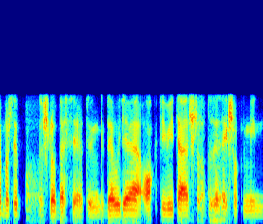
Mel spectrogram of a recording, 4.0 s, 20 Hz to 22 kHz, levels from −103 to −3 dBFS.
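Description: Throughout, the speech passes through a G.729 codec, whose dull, slightly rough and synthetic character fits an 8 kbit/s G.729A stream. Each frame is rebuilt from a vocal tract filter, a pitch predictor and a few pulses, and a 300 Hz to 3.7 kHz line band removes the lows and everything above.

From 0.41 to 0.65 s, just after "most egy", about 180 ms of audio goes missing in VoIP packet loss concealed by the speech codec. The decoder stretches its last pitch and filter into a fading buzzy tone or coloured noise, and the level only recovers around "beszéltünk de ugye".

From 2.88 to 3.42 s, a second loss scatters about 240 ms of gaps over 440 ms, with no single run longer than 60 ms. Each frame builds on the previous one, so repeated short concealments leave the sound weak and unsteady across the whole span.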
